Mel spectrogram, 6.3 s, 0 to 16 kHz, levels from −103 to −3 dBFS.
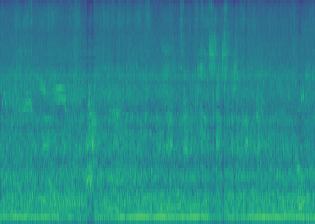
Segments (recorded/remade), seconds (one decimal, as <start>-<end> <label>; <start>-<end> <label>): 0.0-1.9 remade; 1.9-2.5 recorded; 2.5-6.3 remade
